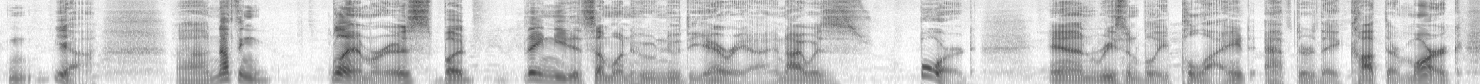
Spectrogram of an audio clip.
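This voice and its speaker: A man's voice: low voice, no echo. A man voicing a formal, awkward insectoid alien bounty hunter in an ASMR roleplay, talking in a hesitant, stammering way.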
